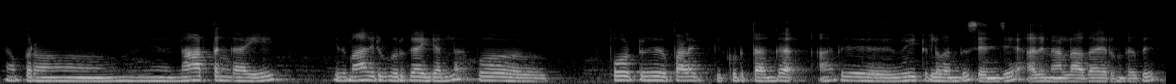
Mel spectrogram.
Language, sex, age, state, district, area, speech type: Tamil, female, 60+, Tamil Nadu, Tiruppur, rural, spontaneous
